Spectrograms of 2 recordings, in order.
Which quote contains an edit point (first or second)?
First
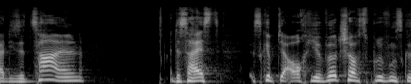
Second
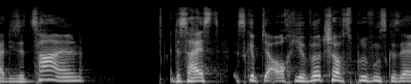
second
